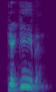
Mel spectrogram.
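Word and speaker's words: geben: 系でこれあの伝統的な発音我々が教わった発音だとこうやって発音しますゲーベンギギベンね同じ絵なんだけども広い絵と狭い絵っていうのをその全部こうこう分けて発音するこのゲっていう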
